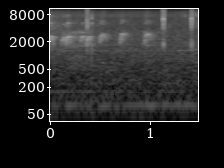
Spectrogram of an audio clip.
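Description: Ducks in a backyard garden give a run of rough, nasal quacks at close range over a steady low outdoor hum, with a few sharp higher chirps breaking through near the end.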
